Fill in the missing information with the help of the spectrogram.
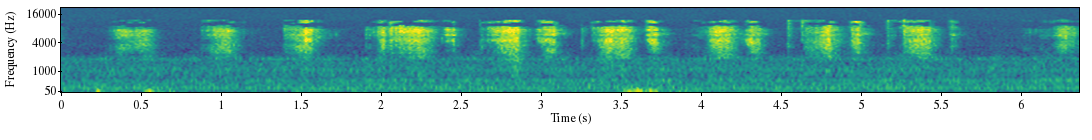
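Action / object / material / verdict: scrape / moulded kinetic sand shape / kinetic sand / none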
